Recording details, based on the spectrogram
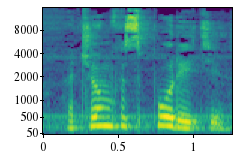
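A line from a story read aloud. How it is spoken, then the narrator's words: Plain. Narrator (Russian): спросил зайчишка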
